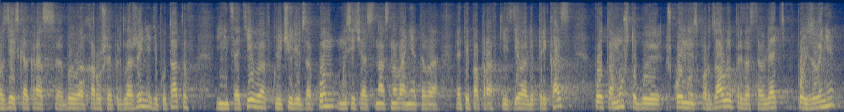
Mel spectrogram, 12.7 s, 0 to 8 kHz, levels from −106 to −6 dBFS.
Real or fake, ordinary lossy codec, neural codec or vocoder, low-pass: fake; none; vocoder, 44.1 kHz, 128 mel bands, Pupu-Vocoder; 7.2 kHz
